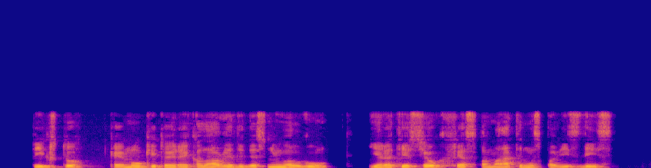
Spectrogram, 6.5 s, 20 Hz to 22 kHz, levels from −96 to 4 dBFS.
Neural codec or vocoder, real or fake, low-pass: codec, 16 kHz in and 24 kHz out, 2.2 kbps, FireRedTTS-2 codec; fake; 7.2 kHz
